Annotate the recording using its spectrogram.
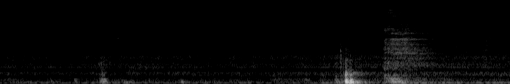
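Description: Metal parts knock and clink as a small engine is handled.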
